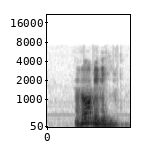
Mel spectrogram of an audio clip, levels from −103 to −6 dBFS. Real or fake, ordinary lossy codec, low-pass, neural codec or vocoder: real; Opus, 64 kbps; 7.2 kHz; none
